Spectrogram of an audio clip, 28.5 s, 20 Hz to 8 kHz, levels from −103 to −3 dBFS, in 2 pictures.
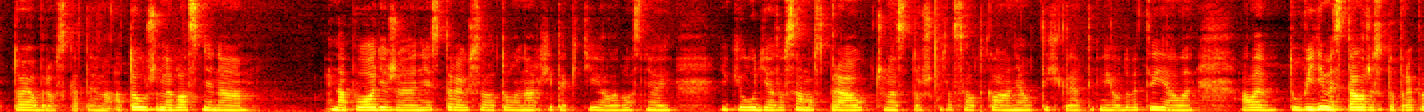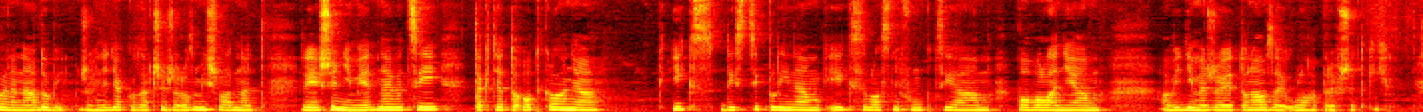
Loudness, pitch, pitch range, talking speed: -26 LUFS, 185 Hz, 175-195 Hz, 160 wpm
